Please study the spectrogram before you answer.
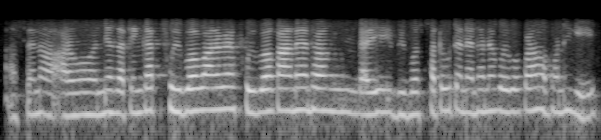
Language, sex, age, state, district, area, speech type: Assamese, female, 30-45, Assam, Sivasagar, rural, conversation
